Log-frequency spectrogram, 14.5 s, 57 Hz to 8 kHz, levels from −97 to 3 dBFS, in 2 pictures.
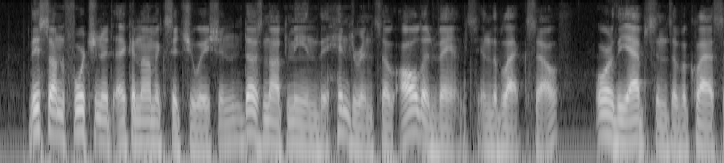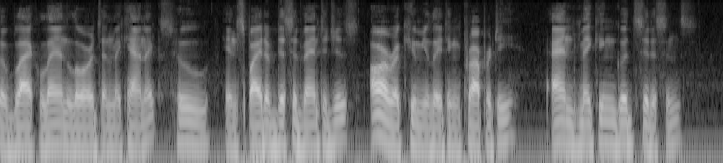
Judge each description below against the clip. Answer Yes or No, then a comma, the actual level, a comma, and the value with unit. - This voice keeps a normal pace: Yes, average, 160 wpm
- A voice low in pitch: Yes, very low, 95 Hz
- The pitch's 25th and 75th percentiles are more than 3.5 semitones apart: No, average, 3.2 semitones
